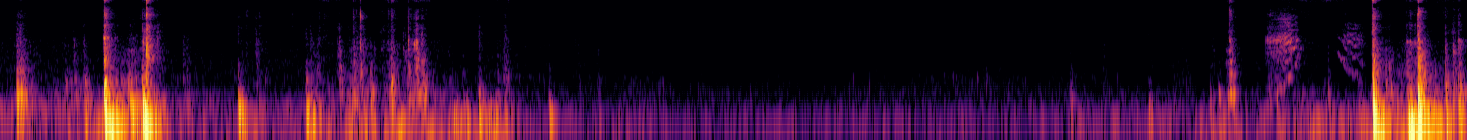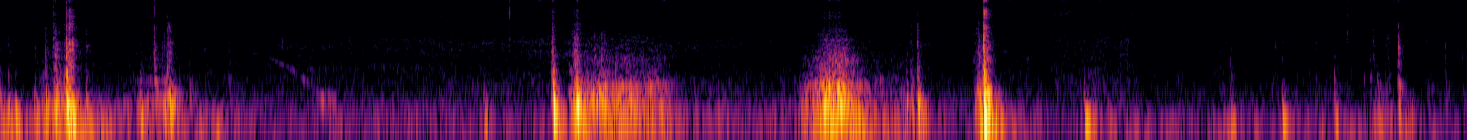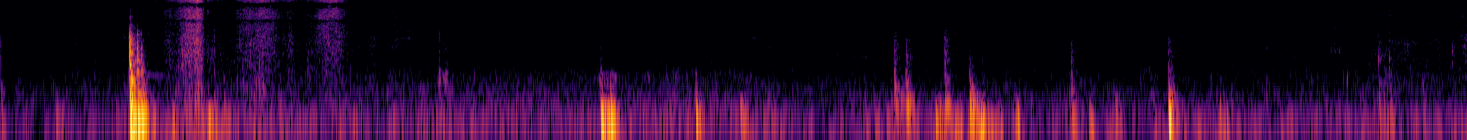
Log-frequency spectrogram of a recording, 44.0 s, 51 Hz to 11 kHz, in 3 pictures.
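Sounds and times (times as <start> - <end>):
door sliding: 20.2 - 21.6, 22.6 - 24.8.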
